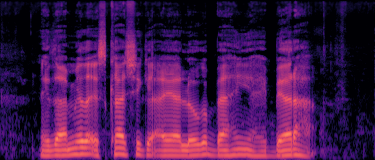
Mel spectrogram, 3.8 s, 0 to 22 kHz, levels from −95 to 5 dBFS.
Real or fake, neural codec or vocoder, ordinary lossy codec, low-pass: fake; vocoder, 44.1 kHz, 128 mel bands every 512 samples, BigVGAN v2; none; none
